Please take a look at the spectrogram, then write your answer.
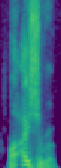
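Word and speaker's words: מעשר: tithes which is a commandment you can find this in numbers 18 to 21 and Malachi chapter 3 8-10 means 10th in Hebrew and is pronounced myisher 10% of every penny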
